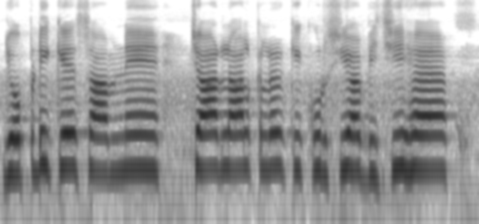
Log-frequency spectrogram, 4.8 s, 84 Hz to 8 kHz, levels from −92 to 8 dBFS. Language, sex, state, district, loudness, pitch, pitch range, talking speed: Hindi, male, Uttar Pradesh, Shamli, -17 LUFS, 255 Hz, 250-260 Hz, 125 wpm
